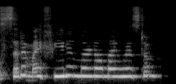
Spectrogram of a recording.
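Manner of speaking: voice climbing up and up, going high. Asking themselves why they are doing the show, voice going high. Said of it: "I don't know why my voice went all high there".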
